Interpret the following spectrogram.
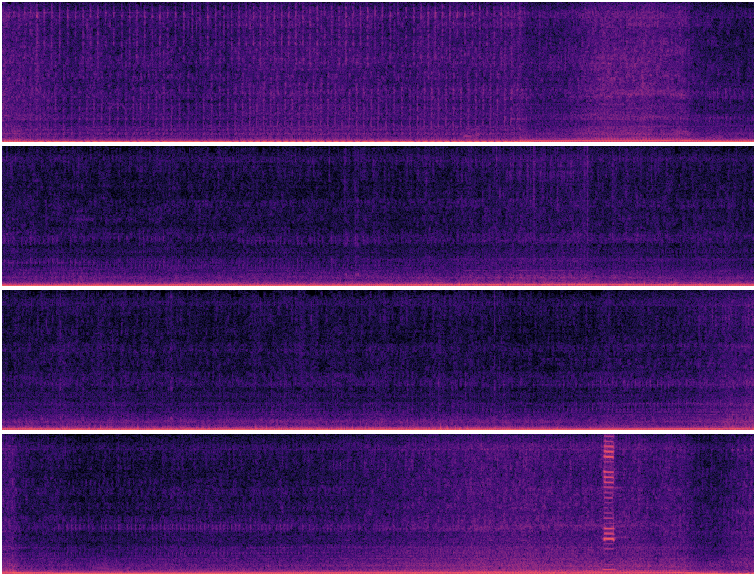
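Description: Motorcycle engine running as the bike pulls away and rides along the road. Its note climbs and then drops back at gear changes about six seconds in and again about twenty-two seconds in.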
